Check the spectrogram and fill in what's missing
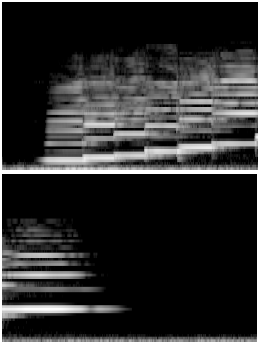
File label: clarinet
